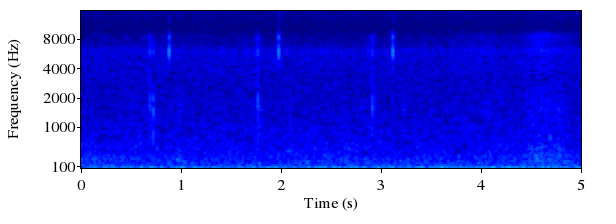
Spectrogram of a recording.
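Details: Samsung Galaxy Z Flip 6, three months old: faint sharp pops at irregular moments from the folding screen over near silence; owner considers it abnormal, cause unknown.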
